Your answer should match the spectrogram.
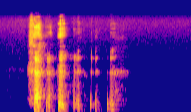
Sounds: Laughter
